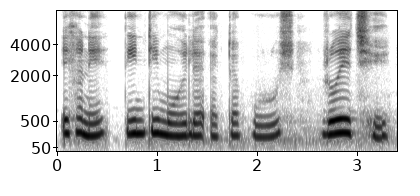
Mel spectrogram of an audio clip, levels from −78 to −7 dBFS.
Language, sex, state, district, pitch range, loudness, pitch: Bengali, female, West Bengal, Alipurduar, 225-265 Hz, -15 LUFS, 240 Hz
